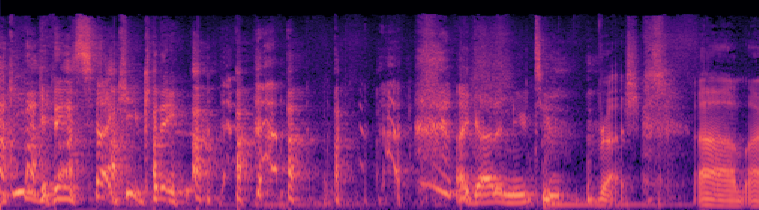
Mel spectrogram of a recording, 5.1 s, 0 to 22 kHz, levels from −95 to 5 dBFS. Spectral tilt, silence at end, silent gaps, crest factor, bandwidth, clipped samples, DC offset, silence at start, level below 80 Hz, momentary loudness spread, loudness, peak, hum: -3.5 dB/octave; 0 s; none; 18 dB; 17 kHz; under 0.1%; under 0.1%; 0 s; -58 dBFS; 10 LU; -22 LUFS; -4 dBFS; none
